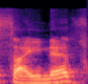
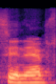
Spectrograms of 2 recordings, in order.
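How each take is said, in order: First: The first syllable sounds like 'sigh'. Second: The first syllable sounds like 'sih'. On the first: "इस gap को बोलते हैं साइनेप्स" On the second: "कुछ लोग सिनेप्स भी बोलते हैं"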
